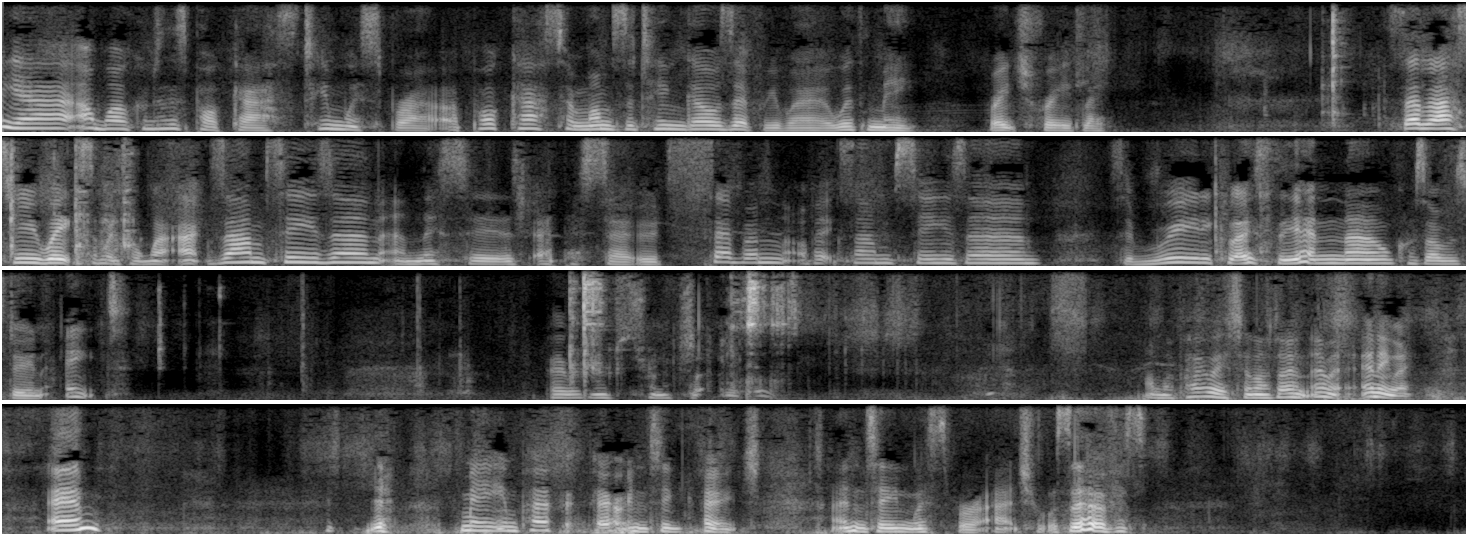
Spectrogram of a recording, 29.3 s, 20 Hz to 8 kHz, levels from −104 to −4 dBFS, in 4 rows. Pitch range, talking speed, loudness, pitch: 180-260 Hz, 150 wpm, -29 LUFS, 220 Hz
